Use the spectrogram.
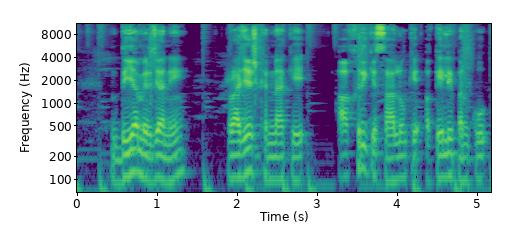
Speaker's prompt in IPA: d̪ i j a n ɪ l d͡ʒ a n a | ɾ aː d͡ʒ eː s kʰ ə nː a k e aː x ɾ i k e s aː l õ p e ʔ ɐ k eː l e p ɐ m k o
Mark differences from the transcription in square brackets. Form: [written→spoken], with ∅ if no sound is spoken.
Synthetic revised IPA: d̪ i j a [n→m] ɪ [l→ɾ] d͡ʒ a n [a→e] | ɾ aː d͡ʒ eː [s→ʃ] kʰ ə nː a k e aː x ɾ i k e s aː l õ [p→k] e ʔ ɐ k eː l e p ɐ [m→n] k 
